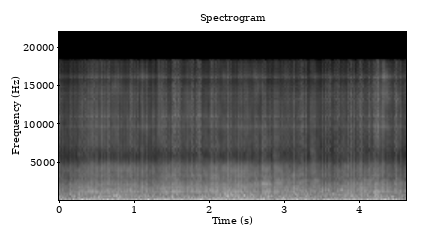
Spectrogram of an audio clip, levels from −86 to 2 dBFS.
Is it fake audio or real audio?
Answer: fake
